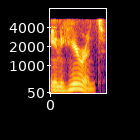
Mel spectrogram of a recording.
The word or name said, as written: inherent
